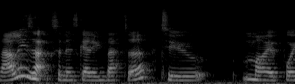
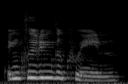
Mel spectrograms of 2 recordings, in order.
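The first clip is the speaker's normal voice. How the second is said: a hint of the Queen; 5 semitones higher, 5 dB louder than usual. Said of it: "did it with a few different ones".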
